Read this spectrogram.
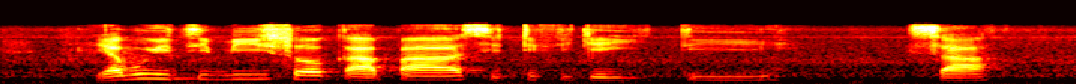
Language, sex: Southern Sotho, male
